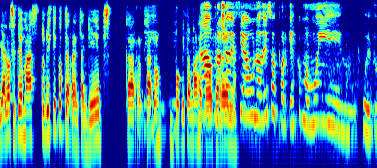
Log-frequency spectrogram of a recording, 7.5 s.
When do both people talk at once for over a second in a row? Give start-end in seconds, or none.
2.9-4.8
